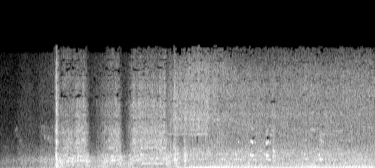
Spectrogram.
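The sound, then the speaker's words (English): An old grey car's engine starting as it prepares to reverse out of a driveway: a few rough cranking bursts, then the engine catches and settles into a steady, low, humming idle. “She reverses out of the drive and heads off down the road.”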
